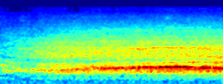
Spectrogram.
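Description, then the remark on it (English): An audience yells together in one sustained, rising roar of voices, swelling steadily louder over about two seconds with no individual words distinguishable. “Yeah, but you can yell louder than that.”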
